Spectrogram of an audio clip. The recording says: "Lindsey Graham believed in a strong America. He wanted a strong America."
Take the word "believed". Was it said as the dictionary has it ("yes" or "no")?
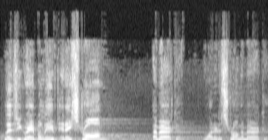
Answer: yes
